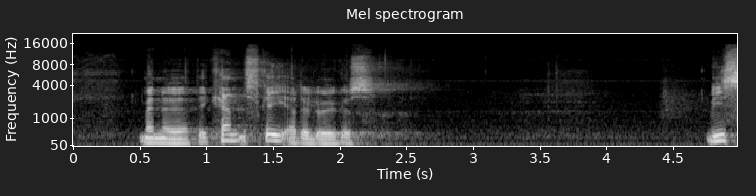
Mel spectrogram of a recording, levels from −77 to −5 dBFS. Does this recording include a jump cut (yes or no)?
no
